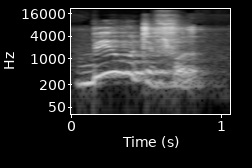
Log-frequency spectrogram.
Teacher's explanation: three syllables are there in this word and the stress is on the first syllable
